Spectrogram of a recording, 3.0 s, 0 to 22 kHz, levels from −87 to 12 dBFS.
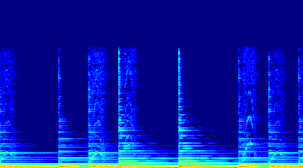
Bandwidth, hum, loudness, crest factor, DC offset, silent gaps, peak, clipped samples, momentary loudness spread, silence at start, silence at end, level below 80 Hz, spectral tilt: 14.5 kHz; none; -22 LUFS; 14 dB; under 0.1%; none; -8 dBFS; under 0.1%; 3 LU; 0 s; 0 s; -54 dBFS; -8.5 dB/octave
